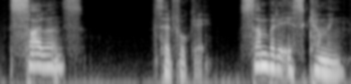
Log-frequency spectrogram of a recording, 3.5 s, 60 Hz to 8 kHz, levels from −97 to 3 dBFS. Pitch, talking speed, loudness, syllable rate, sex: 140 Hz, 105 wpm, -21 LUFS, 5.5 syllables/s, male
